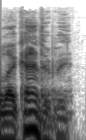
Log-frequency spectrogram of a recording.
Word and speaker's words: lycanthropy: "Well, they've got you spouting off about the most detailed aspects of clinical lycanthropy.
